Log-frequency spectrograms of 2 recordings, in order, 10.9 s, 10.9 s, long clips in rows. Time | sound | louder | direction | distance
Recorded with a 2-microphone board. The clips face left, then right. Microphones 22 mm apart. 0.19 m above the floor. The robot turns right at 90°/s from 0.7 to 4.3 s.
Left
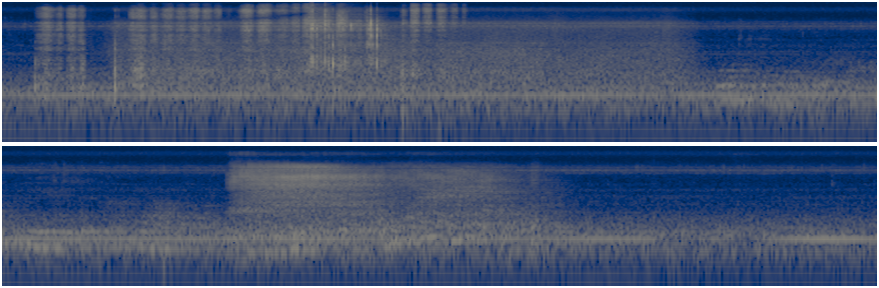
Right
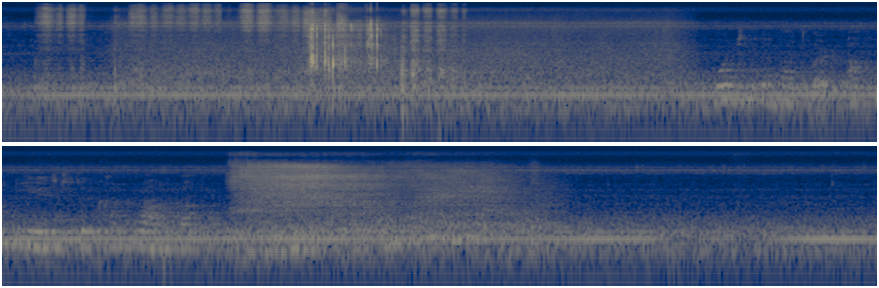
0.2 | writing | left 1 dB | 40° left (ahead or behind) | 0.5 m
1.9 | crumpling | right 6 dB | 45° right (ahead or behind) | 0.6 m
4.4 | a woman speaking | right 8 dB | 40° right (ahead or behind) | 5 m
6.9 | a zipper | left 2 dB | 20° left (ahead or behind) | 5.5 m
